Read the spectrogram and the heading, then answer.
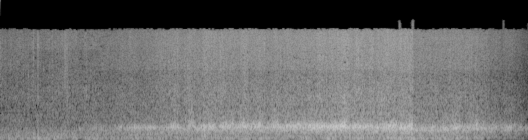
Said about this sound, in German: Wir können den Wind zwar nicht sehen, aber Wind kann Drachen steigen lassen, Bäume schütteln oder um die Häuser pfeifen. Das hört sich so an.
